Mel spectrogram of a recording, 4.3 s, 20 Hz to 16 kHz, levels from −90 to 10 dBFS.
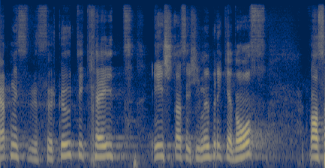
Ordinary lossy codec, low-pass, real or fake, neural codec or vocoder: none; 14.4 kHz; fake; codec, 44.1 kHz, 7.8 kbps, DAC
